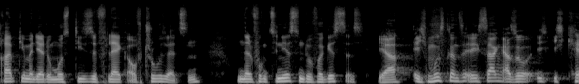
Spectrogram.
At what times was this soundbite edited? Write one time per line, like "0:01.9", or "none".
0:03.7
